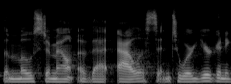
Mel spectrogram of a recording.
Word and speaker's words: allicin: But allicin, it's A-L-L-I-C-I-N. It's, I guess, pronounced allicin.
